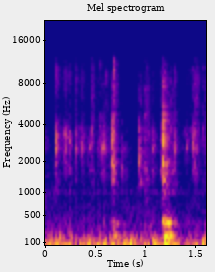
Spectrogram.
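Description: Rapid, clattery typing on a loud computer keyboard, a quick run of sharp key clicks with slightly louder strikes near the end, no voices.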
